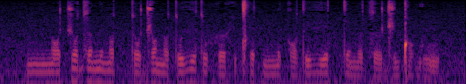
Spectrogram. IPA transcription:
nː ɔ t͡ʃ o d͡z ə˞ n̪ i n ɔ tː o d͡ʒ ɔ n ɔ t u vʲ u t u h ə˞ h i ǀʰ e t nː e k ɔ t i vʲ e tː e n ə˞ t͡s ə˞ d͡ʒ i ŋ͡ǃ ɔ ɡ u

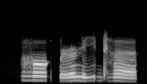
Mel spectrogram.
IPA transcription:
ɦ ɔ˧ k͡p ə˞˩˧ ɳ i˩˧ dʱ ɐ˧˩

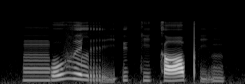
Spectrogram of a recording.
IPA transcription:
mː o v e l r ḭ ʔ y k i k ɑ pʼ ḭ m

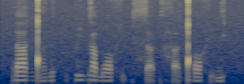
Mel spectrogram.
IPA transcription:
ɾ a ɡ͡ǃ a ɡ | p i ɡ a b ɔ h ḭ k s a̰ k h a̰ ǃʰ ɔ h ḭ d

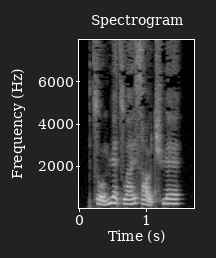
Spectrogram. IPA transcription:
t͡s o̰˨˩ ʊ̯ m ɥ ɛ˥˩ t͡s w a˧˥ ɪ̯ s ɑ̰˨˩ ʊ̯ t͡ɕʰ ɥ ɛ˥

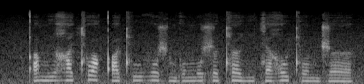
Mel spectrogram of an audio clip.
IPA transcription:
qʼ ɛ m i ʁ a cʰ o qʼ œ cʰ u v o ʃ ŋ ɡ o ŋ o ʃ œ cʰ œ ʎ i c ɛ ʁ u cʰ o n d͡ʒ œ

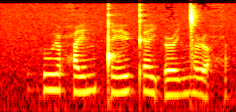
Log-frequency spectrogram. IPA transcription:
h u y̯ ħ e n ǃ e y̯ kʼ ɛ i̯ ʔ ə˞ i̯ ŋ͡ǀ ə˞ ħ

